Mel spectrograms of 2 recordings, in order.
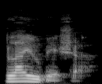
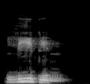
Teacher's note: It is a voiced bilabial stop, pronounced just like the B in birch, and in transliteration is also represented by the letter B.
